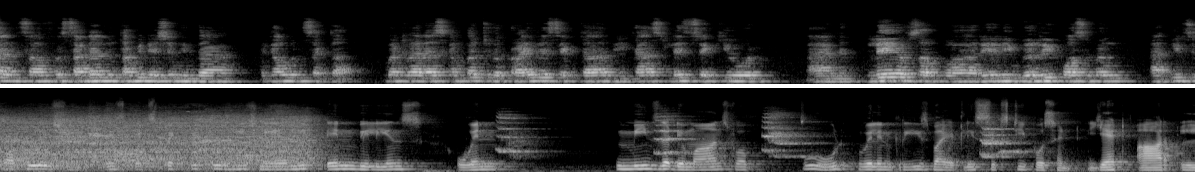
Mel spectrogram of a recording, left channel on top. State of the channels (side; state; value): both; different; correlation 0.00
